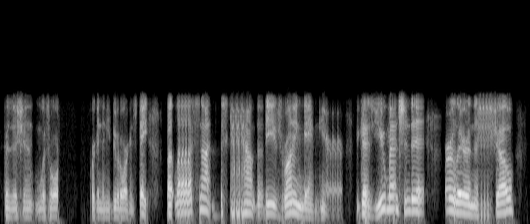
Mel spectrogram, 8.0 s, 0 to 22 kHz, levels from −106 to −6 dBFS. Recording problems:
garbled, watery; badly; nothing above 4 kHz
choppy; very; 9% of the speech affected
audio freezing; at 1 s for 0.5 s
audio stuttering; 4 times, first at 2.5 s

